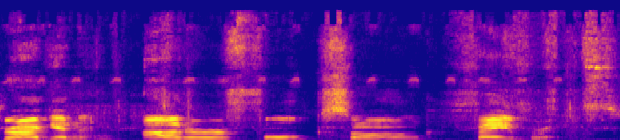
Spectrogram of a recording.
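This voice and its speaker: A woman with a Virginia Piedmont accent speaks in a very deep, low voice. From Virginia Piedmont, US. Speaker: folklore video creator. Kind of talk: casual monologue rant. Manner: rambling, conversational.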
